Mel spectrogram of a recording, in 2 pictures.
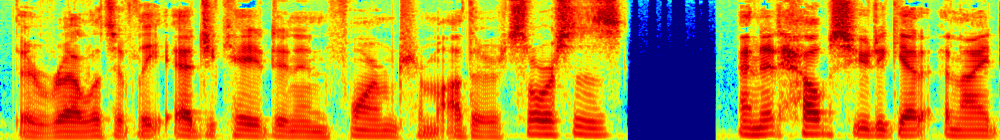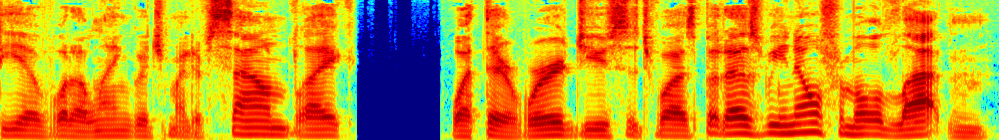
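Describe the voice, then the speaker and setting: A man of ordinary pitch talks through history as a podcast host, thinking aloud and now and then restarting a word. He slows down to lean on important points. His voice is recorded close and dry, with no room sound. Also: gravelly, no echo. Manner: thoughtful, restarts mid-word, slows to stress key words. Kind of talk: unscripted history explainer.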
